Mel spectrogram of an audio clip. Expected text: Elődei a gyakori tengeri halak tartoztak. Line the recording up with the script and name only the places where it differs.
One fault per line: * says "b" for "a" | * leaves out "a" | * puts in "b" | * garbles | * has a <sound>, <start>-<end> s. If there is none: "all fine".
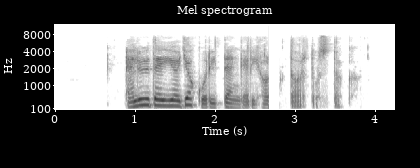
* has a dropout, 2.7-2.8 s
